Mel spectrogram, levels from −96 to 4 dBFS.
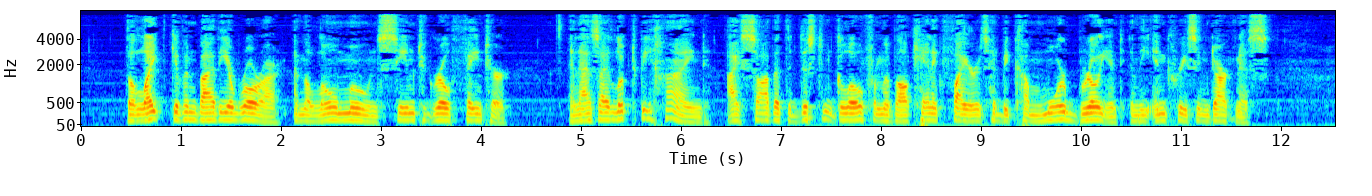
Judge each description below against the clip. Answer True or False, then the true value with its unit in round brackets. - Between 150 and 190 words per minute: True (175 wpm)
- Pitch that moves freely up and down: False (2.7 semitones)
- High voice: False (125 Hz)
